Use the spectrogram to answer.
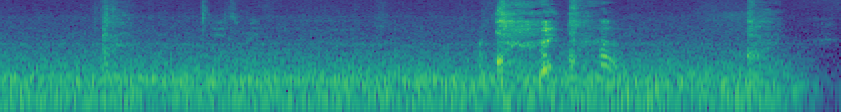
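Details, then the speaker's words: Adult woman coughing fit on a campaign plane to Iowa, prompting a request for water: several short, harsh coughs over steady aircraft cabin rumble. "has suffered another coughing fit the latest episode took place in front of reporters on her plane while flying to Iowa for a campaign stop the sudden fit caused her to ask for water"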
